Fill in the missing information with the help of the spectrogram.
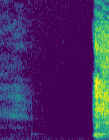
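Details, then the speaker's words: Speaker with a slightly hoarse voice blamed on cool weather: a faint breathy sound, a pause, then the start of a sharp cough or throat-clearing burst. "désolé mais il fait un peu frais en belgique et du coup j'ai la voix un peu enrouée mais ça va aller"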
